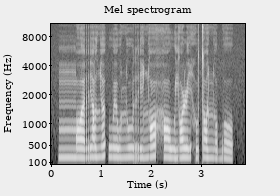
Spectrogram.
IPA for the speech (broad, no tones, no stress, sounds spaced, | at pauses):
mː ɔ ɐ̯ r i lˠ ʎ ə | w ø w ʎ u r i ʎ ɔ h ɔ w j ɔ ɭ i h u t ɔ ʎ o b o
